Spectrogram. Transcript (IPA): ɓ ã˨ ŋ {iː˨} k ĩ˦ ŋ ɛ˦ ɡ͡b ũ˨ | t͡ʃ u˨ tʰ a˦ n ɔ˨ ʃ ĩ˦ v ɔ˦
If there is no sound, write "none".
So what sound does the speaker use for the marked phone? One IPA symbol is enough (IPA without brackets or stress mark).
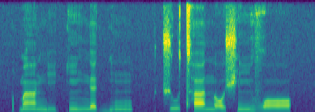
i˨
